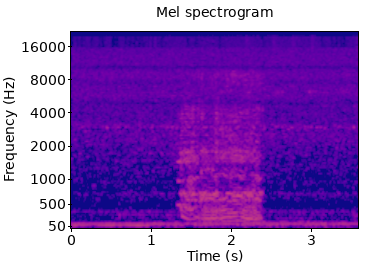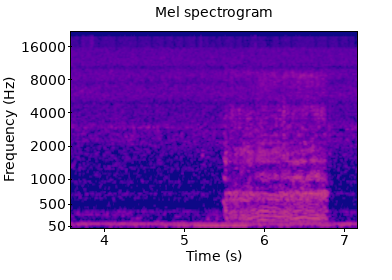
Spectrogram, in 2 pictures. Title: Exotic kitty Sophie snoring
